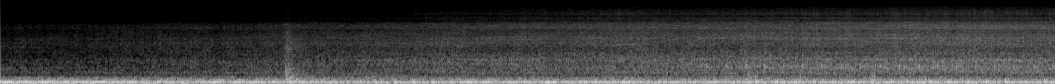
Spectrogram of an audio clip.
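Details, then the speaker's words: 1967 Chevrolet Caprice lowrider V8 after maintenance including oil change: deep, even rumble holding a steady idle with no knocks or misses; normal idle. "Gotta check with my cousin too. She's sounding real good."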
